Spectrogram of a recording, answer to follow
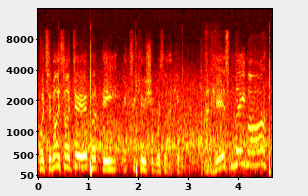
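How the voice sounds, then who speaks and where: A man voicing the match commentator of a football video game, measured and polished, raising his voice on players' names. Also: sits high, very animated. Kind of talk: scripted sports game commentary. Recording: game audio under loud crowd noise.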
